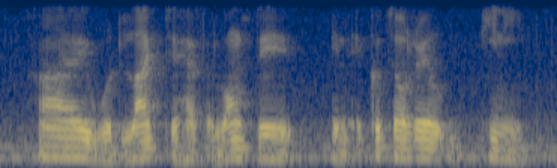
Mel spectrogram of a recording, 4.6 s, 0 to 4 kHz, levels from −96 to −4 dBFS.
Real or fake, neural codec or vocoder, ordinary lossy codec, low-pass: real; none; none; 3.6 kHz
